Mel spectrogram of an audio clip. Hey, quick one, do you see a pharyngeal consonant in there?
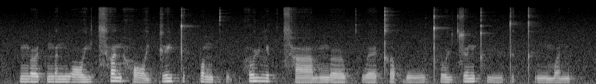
no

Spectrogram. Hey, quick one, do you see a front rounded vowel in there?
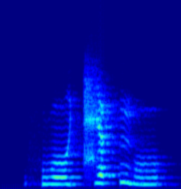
no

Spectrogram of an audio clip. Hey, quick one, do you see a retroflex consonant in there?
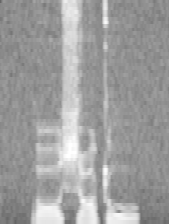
yes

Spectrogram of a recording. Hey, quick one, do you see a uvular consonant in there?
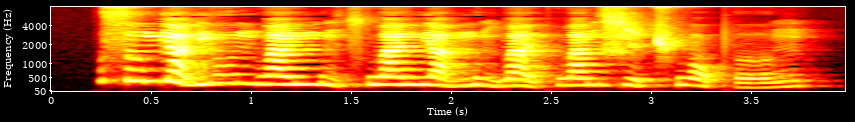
no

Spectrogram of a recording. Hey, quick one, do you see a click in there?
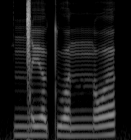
yes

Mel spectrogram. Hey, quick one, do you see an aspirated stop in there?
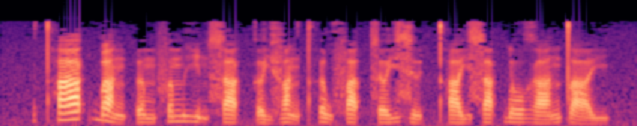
yes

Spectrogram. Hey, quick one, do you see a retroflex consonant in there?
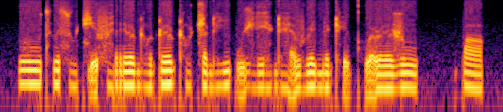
yes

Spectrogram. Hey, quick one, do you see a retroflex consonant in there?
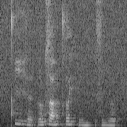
no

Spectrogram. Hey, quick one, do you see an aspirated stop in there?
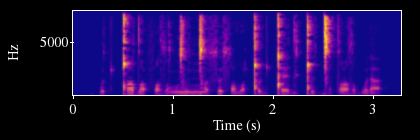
no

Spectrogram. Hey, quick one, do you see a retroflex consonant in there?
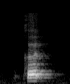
no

